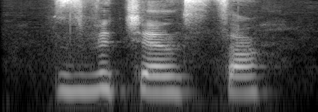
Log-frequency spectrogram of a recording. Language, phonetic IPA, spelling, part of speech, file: Polish, [zvɨˈt͡ɕɛ̃w̃st͡sa], zwycięzca, noun, Pl-zwycięzca.ogg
